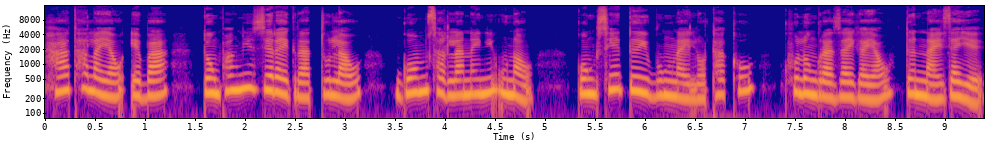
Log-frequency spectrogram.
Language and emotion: Bodo, neutral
